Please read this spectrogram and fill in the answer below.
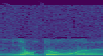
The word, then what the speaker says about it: Miandon: Alors ça s'écrit Mon comme un mont, Miandon, M-I-A-N-D-O-N.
